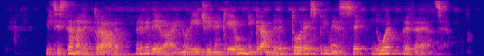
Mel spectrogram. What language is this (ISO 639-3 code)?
ita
